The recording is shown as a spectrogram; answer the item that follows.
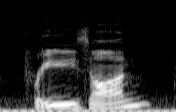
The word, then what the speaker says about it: frisson: It's called frisson. Frisson is probably the best way. So it's F-R-I-S-S-O-N.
